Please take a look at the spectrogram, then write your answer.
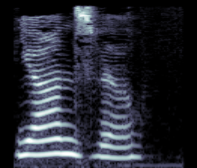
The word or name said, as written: yawnsville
